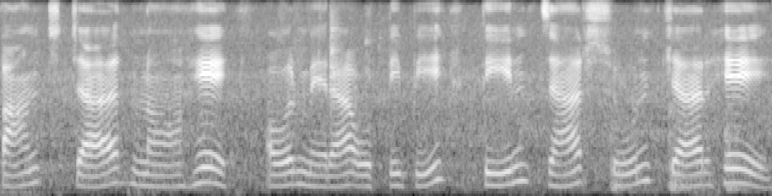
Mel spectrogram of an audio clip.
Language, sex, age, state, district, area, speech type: Hindi, female, 45-60, Madhya Pradesh, Chhindwara, rural, read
